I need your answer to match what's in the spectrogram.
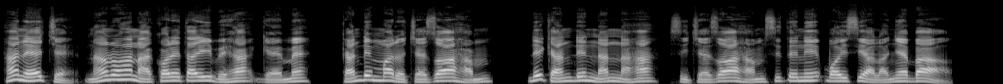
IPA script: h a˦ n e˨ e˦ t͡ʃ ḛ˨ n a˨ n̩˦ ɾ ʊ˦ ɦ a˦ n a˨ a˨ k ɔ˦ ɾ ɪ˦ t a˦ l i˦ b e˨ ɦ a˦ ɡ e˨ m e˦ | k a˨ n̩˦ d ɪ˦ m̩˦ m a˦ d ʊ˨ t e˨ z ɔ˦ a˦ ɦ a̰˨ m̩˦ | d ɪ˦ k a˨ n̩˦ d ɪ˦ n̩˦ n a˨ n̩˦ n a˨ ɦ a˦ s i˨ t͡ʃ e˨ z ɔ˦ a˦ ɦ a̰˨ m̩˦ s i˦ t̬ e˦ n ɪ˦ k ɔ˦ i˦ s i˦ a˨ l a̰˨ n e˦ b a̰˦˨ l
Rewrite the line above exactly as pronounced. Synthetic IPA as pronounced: h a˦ n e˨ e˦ t͡ʃ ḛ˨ n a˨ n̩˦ ɾ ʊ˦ ɦ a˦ n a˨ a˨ k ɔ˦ ɾ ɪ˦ t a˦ ɾ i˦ b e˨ ɦ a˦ ɡ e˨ m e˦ | k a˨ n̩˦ d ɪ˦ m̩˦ m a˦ d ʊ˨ t͡ʃ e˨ z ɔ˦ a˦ ɦ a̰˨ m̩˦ | d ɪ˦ k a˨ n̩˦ d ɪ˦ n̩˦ n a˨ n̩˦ n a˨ ɦ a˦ s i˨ t͡ʃ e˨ z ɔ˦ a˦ ɦ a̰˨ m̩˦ s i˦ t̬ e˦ n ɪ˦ k͡p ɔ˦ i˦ s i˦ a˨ l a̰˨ ɲ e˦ b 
